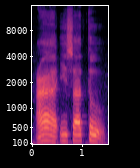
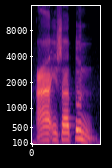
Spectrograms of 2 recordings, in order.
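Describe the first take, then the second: First: The word ends on a vowel without n. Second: The word ends with an added n sound. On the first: The speaker calls it right. "Tidak boleh ditanwinkan" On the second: The speaker calls it wrong. "tidak boleh dibaca seperti ini"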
